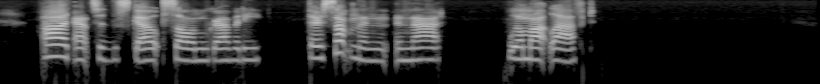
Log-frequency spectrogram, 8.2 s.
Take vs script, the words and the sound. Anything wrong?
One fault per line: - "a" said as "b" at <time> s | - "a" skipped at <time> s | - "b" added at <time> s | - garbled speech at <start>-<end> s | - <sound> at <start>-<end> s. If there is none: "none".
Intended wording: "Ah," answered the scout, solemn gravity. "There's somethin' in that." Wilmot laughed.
none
